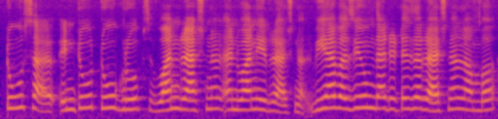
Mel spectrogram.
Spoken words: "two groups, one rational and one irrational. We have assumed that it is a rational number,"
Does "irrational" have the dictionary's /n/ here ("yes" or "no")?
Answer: yes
